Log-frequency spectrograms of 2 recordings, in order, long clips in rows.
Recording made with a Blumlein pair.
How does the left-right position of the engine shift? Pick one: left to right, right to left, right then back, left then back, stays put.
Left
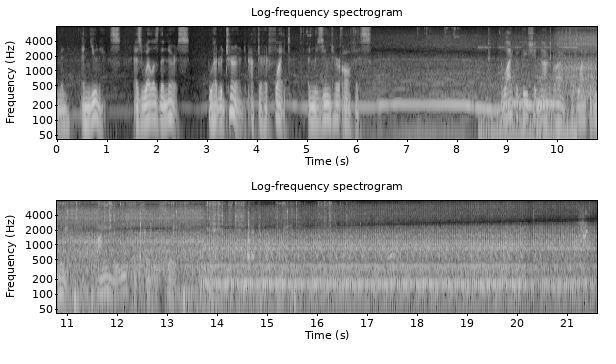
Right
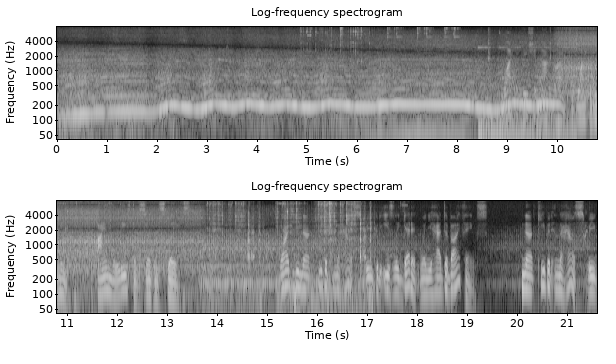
right to left.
